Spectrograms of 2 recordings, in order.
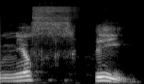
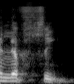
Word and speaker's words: نصف: Make sure you pronounce the sword before the fa. Be nisfi. Don't say nifsi. Nifsi. Nisfi.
